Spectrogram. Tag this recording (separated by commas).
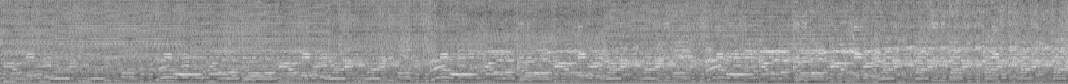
Electronic music, Music, Dubstep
